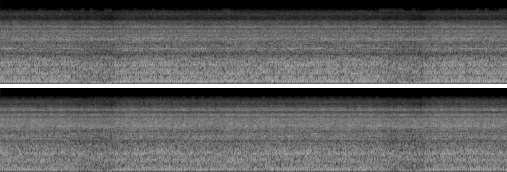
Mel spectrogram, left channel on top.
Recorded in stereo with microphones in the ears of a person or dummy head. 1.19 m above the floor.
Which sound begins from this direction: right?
An engine running, at 0.0 s.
